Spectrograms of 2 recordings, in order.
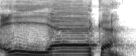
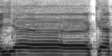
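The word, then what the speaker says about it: إِيَّاكَ: iyakah FW Bang Nah kalau orang membaca Iya gak ada tasdid hanya kepadamu nak Buduh kami menyembah wa iyyaka hanya kepadamu nasta'in kami mohon per maknanya benar tapi kalau diucapkan tanpa tasydid ia karena abu2 iyyaka nastain ada tasdid ada Apa maknanya ulama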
